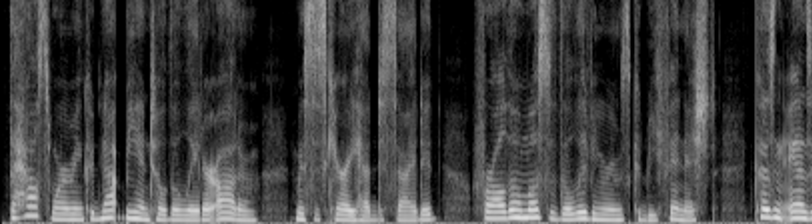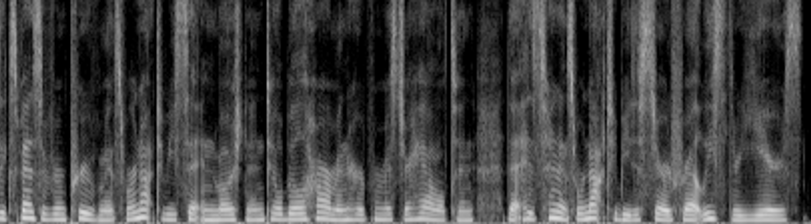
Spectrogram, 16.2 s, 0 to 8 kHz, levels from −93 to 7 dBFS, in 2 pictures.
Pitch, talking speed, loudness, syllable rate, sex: 200 Hz, 200 wpm, -18 LUFS, 5.8 syllables/s, female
